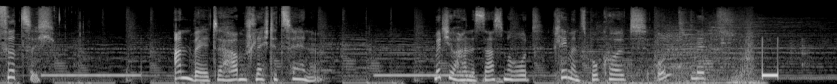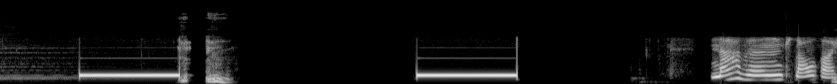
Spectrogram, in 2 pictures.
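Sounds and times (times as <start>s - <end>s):
speech: 0.0s - 3.4s, 4.4s - 7.7s, 15.6s - 16.7s
telephone ringing tone: 0.6s - 1.5s, 3.7s - 4.8s, 7.6s - 7.8s, 9.2s - 10.2s, 12.6s - 13.6s.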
